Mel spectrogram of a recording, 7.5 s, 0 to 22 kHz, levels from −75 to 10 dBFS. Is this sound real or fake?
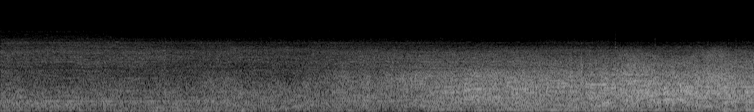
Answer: fake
